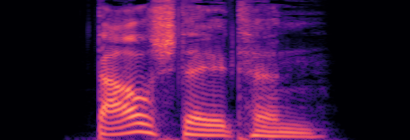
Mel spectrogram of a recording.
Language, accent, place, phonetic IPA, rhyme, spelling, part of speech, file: German, Germany, Berlin, [ˈdaːɐ̯ˌʃtɛltn̩], -aːɐ̯ʃtɛltn̩, darstellten, verb, De-darstellten.ogg
- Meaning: inflection of darstellen: 1. first/third-person plural dependent preterite 2. first/third-person plural dependent subjunctive II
